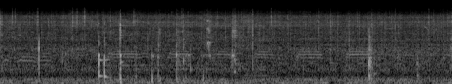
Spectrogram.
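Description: Steady sizzling of a vegetable and Quorn stir fry frying in a pan on a camping gas stove, with scattered short pops and clicks.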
